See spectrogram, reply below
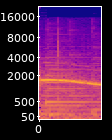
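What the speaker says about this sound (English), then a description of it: "I whistle." A single short whistled note in the video game Asagao Academy, a thin, slowly falling tone lasting under a second with no talking.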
